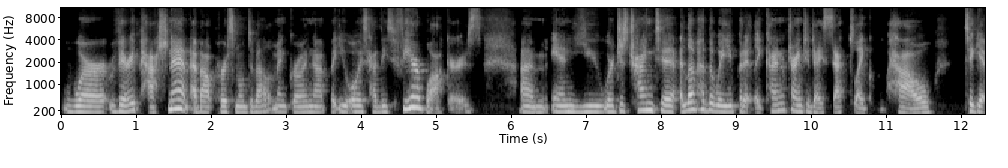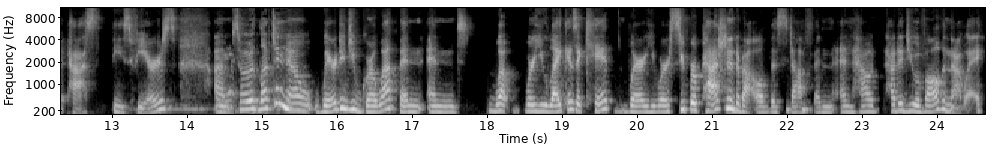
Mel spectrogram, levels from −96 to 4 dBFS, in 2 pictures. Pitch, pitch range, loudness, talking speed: 180 Hz, 170-220 Hz, -24 LUFS, 200 wpm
